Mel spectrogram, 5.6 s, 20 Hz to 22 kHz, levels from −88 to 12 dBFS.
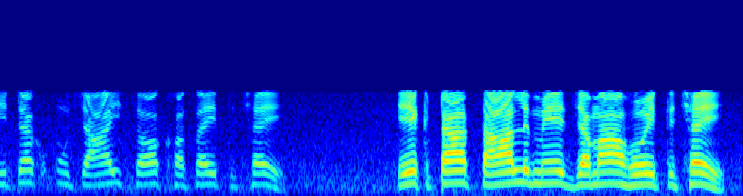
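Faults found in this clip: No faults found in the speech audio.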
